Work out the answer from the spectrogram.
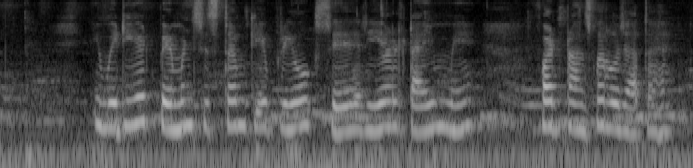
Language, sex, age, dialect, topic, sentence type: Hindi, female, 25-30, Marwari Dhudhari, banking, statement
